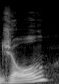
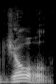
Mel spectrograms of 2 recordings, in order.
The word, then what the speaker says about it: Joel: Joel is his name is it Joel Jo Joel like uh Noel no I think it's Joel Billy Joel I think he didn't want two syllables so he just kept it Joel I would spell it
